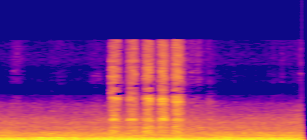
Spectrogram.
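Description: Wooden pencil scratching on drawing paper: a quick run of about four short strokes about a second in, faint over a low steady hum.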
